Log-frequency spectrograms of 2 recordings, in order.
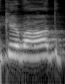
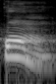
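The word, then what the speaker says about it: comb: कैसे जैसे हमने लिखा कॉम तो कॉम मिंस क्या होता है कंग अब ये बी आया बी बोला नहीं जाएगा हम कहते हैं कब नहीं कॉम सीधा-सीधा बी बिल्कुल साइलेंट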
